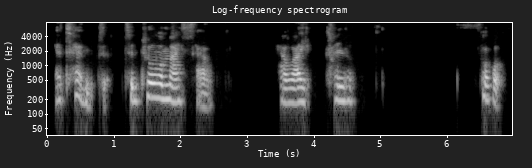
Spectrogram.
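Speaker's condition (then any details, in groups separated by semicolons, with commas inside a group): Muscular dystrophy; progressive muscle wasting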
